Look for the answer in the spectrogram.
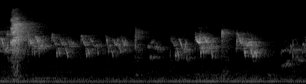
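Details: Budgies as pets chatter rapidly: one loud opening chirp followed by a quick string of small scratchy, warbled notes dropping slightly in pitch, over a low hum.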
